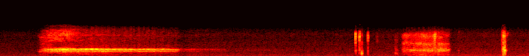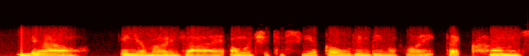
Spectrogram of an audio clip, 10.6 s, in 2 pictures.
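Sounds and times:
slow exhale in a guided breathing exercise: 0.4 - 2.1
short sharp breathy bursts: 0.4 - 2.2, 4.0 - 4.6
speech: 5.5 - 10.5.

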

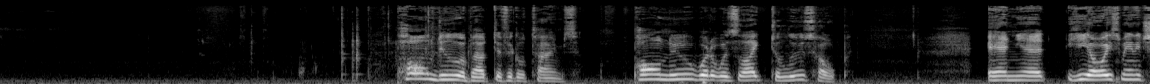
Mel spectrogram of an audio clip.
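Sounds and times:
sipping coffee from a cup: 2.0 - 3.8
speech: 4.0 - 8.5, 9.9 - 11.4.

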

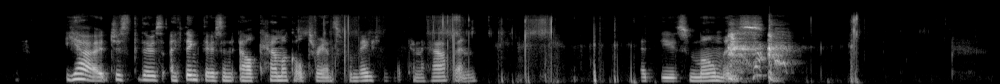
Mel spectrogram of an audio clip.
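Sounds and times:
speech: 0.7 - 5.5, 6.4 - 7.9
quiet rustling: 2.6 - 6.8, 8.0 - 9.5
person sneezing: 7.3 - 8.1.

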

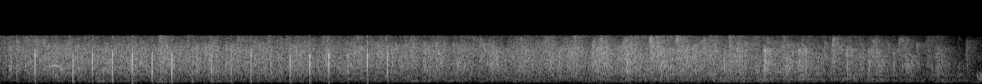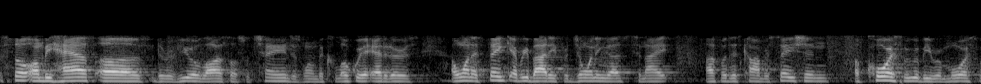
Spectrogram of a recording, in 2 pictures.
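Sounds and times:
audience applause: 0.0 - 9.8
speech: 10.0 - 19.6.

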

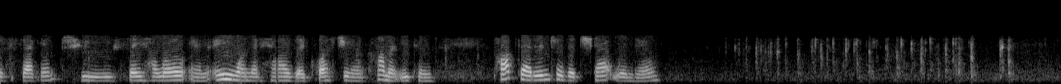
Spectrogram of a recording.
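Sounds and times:
speech: 0.0 - 6.7
typing on a computer keyboard: 7.2 - 10.2.

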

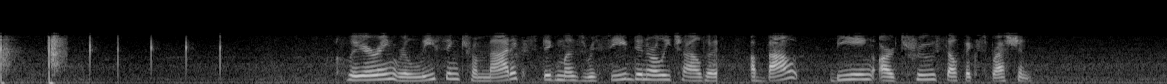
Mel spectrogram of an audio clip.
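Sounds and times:
hand clapping: 0.0 - 2.3
speech: 3.5 - 10.4.

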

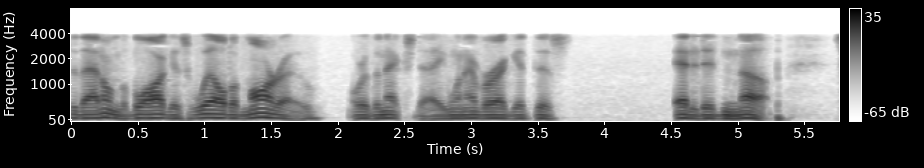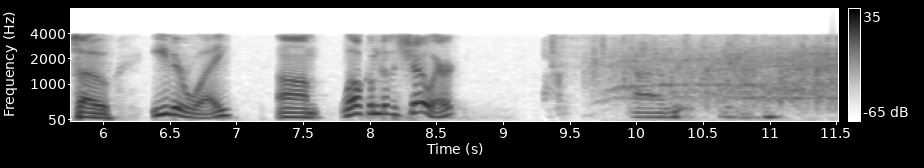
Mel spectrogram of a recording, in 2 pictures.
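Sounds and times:
speech: 0.0 - 3.8, 4.6 - 8.8, 10.0 - 11.2
studio audience applause: 9.4 - 11.4.

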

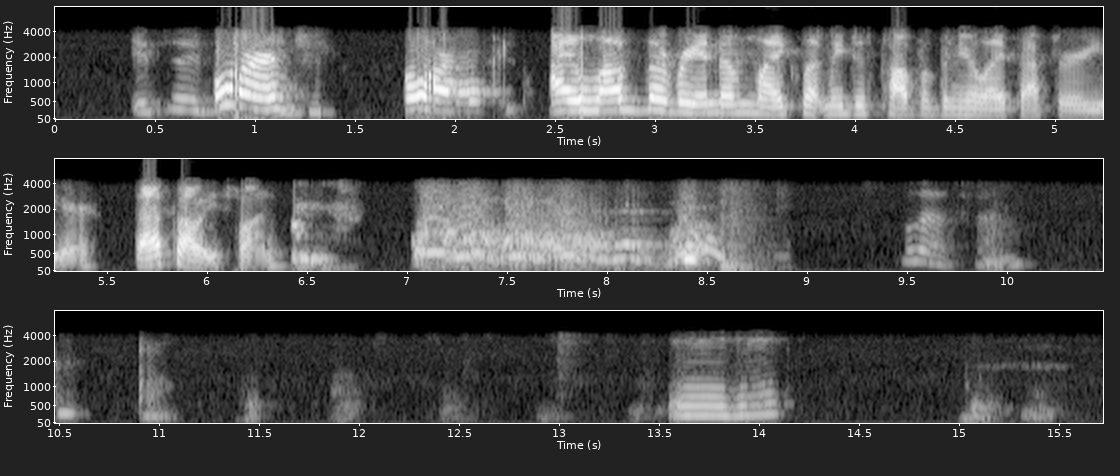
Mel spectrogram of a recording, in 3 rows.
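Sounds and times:
speech: 0.4 - 7.5, 8.4 - 8.8, 13.6 - 14.2
dogs barking and whining: 7.0 - 8.7.

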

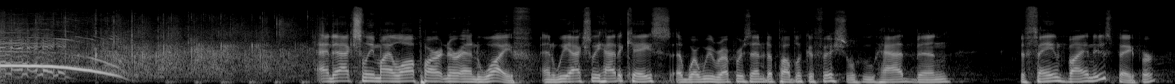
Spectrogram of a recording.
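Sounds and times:
audience applause: 0.0 - 3.3
speech: 3.2 - 9.6, 10.2 - 11.7.

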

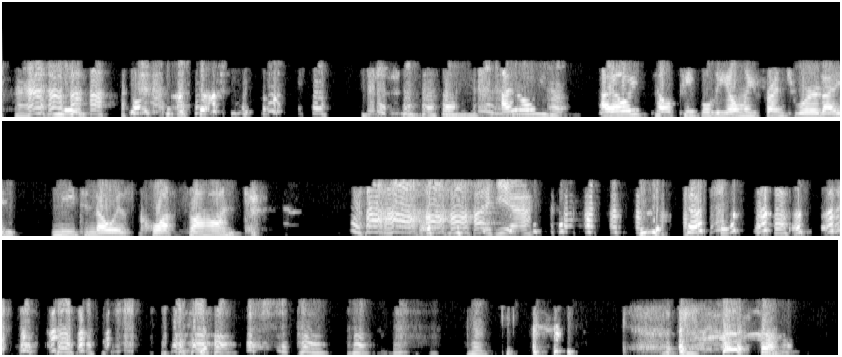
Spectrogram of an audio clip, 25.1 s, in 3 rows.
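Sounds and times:
laughter: 0.0 - 5.1, 11.9 - 20.4
speech: 0.1 - 2.5, 5.1 - 10.9
person coughing: 10.8 - 11.3, 22.0 - 22.5, 23.2 - 24.7.

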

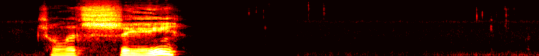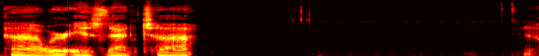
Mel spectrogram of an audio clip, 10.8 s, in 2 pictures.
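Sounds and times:
faint steady hiss: 0.0 - 10.7
speech: 0.4 - 1.9, 5.5 - 7.4
computer mouse clicks in a web browser: 2.5 - 3.4, 4.7 - 5.2, 8.1 - 8.7, 10.4 - 10.7.

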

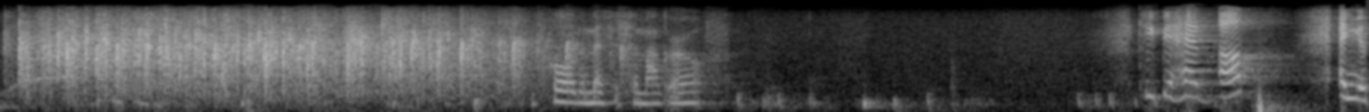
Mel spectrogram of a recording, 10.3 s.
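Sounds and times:
audience applause: 0.0 - 5.1
speech: 4.2 - 5.6, 8.6 - 10.2.

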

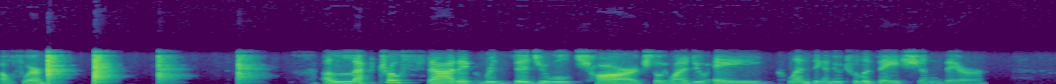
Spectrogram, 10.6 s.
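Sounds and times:
speech: 0.0 - 0.7, 3.2 - 9.9
sharp hand claps for energy clearing: 0.4 - 2.7.

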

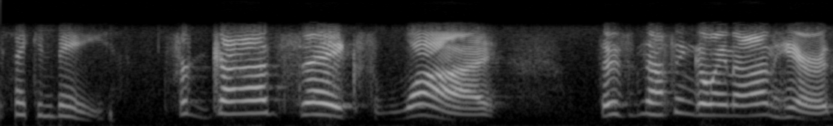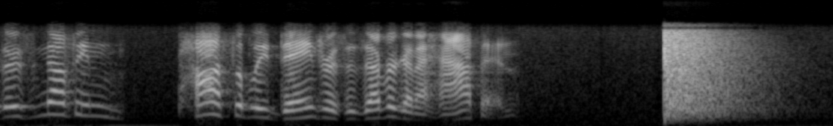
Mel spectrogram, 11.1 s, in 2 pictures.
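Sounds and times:
speech: 0.1 - 3.4, 4.0 - 9.0
gunshot sound effect: 10.0 - 11.0.

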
